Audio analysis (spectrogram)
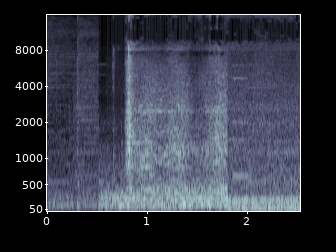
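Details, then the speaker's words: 2019 Ford F250 Super Duty not wanting to start, battery very weak, about 10.5 volts not running: brief sluggish cranking that never fires and dies off; weak crank, no start from low battery. "Charge the battery up. It's very weak."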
